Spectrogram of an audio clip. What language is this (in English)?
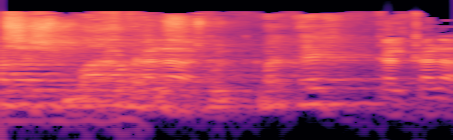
Hebrew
